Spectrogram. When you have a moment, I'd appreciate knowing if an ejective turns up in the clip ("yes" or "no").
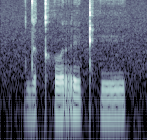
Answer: no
